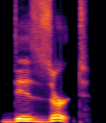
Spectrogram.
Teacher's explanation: You stress the second part, dessert.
